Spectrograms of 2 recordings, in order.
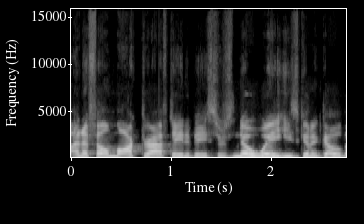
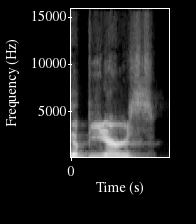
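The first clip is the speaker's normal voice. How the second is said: put-on high, loud Canadian accent on "beers"; 7 semitones higher, 8 dB louder than usual. Teasing another speaker's pronunciation of Bears: imitating a Canadian accent. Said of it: "Canadian down. You're like".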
